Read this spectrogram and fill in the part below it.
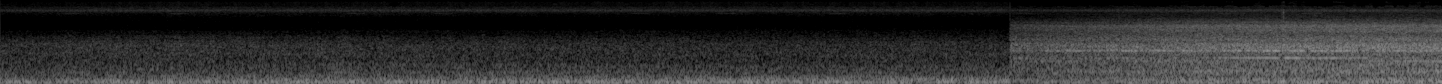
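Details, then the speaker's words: Ducted air conditioner running after its dirty air filters were cleaned: a steady soft airflow rush, a bit louder as the fan ramps, with no rattles or strain and much quieter than before. "So, as you guys can tell, that is a lot more quieter than it was previously."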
